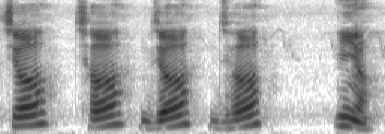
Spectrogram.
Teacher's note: जीभ का अग्रभाग तालु से स्पर्श करता है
